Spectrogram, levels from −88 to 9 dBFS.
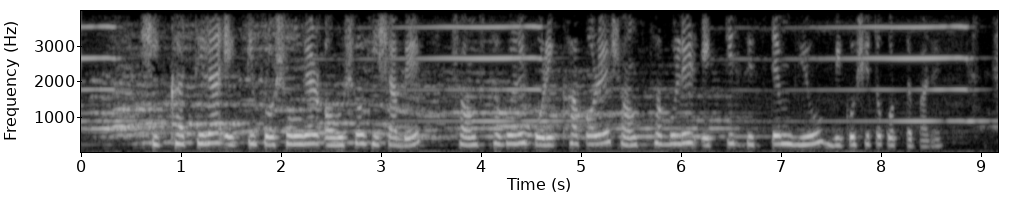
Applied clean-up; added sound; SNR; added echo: none; Bowed string instrument; 13 dB; none.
